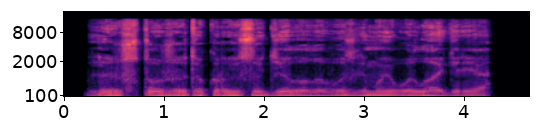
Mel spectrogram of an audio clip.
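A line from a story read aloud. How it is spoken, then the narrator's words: Muttered under breath. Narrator (Russian): пробурчал себе под нос дьявол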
